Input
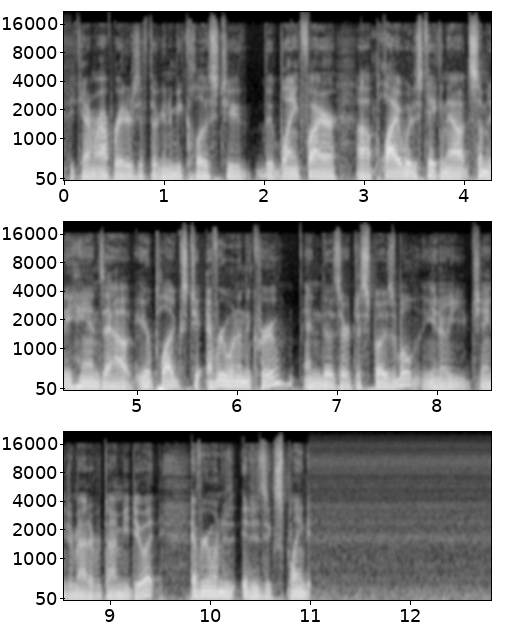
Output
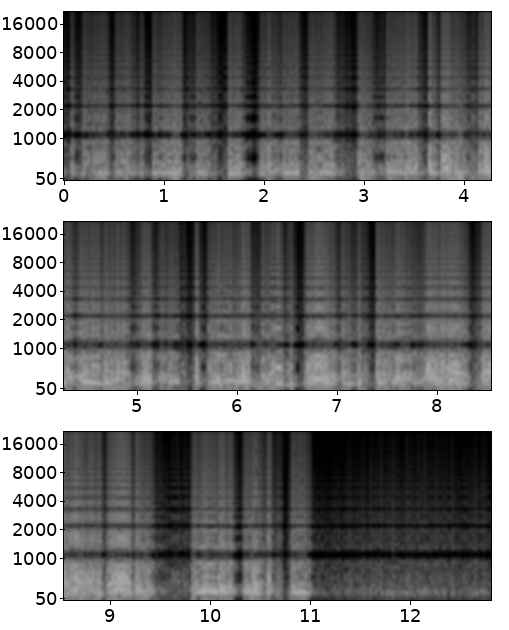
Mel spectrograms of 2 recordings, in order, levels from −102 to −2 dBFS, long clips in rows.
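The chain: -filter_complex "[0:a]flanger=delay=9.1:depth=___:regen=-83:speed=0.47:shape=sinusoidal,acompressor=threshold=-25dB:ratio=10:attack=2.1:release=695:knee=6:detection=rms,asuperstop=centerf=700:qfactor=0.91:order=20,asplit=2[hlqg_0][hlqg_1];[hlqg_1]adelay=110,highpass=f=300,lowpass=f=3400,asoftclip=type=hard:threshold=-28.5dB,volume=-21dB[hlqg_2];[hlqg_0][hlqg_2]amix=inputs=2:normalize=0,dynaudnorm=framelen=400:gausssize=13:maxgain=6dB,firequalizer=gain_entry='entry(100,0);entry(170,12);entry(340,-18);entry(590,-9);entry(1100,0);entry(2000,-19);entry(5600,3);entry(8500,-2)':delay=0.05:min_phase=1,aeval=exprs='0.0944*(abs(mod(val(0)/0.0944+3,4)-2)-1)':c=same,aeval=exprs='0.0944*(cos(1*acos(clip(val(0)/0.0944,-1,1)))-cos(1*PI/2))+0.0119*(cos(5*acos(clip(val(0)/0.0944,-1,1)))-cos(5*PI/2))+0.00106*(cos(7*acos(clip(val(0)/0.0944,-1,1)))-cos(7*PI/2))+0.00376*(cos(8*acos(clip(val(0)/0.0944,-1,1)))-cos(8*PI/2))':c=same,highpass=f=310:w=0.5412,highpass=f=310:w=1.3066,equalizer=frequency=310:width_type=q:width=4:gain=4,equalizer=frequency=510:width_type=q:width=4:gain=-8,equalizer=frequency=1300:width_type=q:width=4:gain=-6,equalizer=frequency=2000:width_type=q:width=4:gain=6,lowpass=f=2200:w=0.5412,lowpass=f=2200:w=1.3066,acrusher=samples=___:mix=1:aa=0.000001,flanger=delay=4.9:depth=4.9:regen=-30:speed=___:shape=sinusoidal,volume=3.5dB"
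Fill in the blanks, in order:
6, 40, 1.1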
